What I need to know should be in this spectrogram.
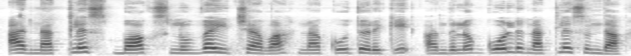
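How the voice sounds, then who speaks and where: A woman's voice: fairly high pitch, moderate pace, no room sound, studio quality, close to an everyday voice. A woman voicing an angry middle-aged father who hurls accusing questions, in a story recap. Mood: furious.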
